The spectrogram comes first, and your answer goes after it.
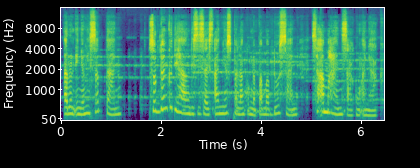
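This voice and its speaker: A woman's voice: medium pitch, lively intonation, brisk, a bit bright, faint music behind. A woman playing a young single mother who earnestly tells her story in a radio drama, with a Cebuano accent. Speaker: letter sender narrating her story.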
